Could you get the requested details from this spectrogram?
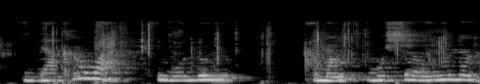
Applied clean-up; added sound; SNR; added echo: classical method WPE with log-MMSE.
